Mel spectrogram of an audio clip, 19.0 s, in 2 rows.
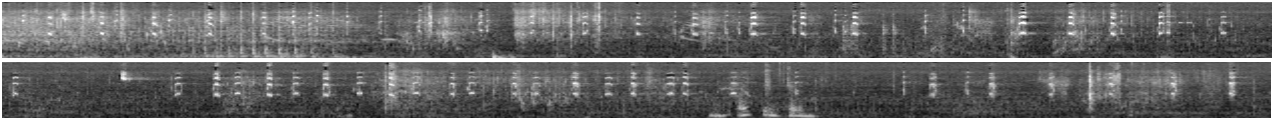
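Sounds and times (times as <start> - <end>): bird squeaky calls: 0.1 - 9.8, 10.4 - 15.3.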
